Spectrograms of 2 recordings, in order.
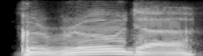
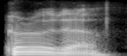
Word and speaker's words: Garuda: And then he said, it's not Garuda, because there's no elongation of the Garuda. It's Garuda. It's, similar, but it's different.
